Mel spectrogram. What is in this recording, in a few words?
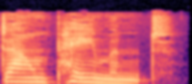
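"down payment", British English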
